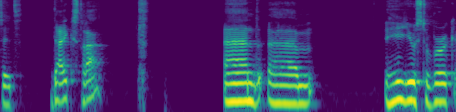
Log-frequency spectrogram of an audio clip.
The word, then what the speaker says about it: Dijkstra: for all of you non-native dutch people you pronounce it dijkstra and he used to work at andover university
